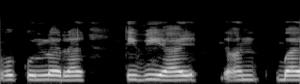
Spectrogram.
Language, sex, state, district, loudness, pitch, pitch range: Marathi, male, Maharashtra, Chandrapur, -17 LUFS, 210 Hz, 205-220 Hz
